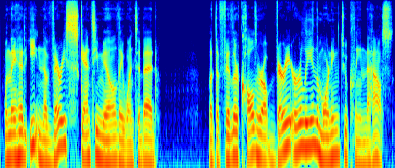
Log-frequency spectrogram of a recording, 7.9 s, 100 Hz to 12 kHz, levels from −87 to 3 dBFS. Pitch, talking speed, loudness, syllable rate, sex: 135 Hz, 205 wpm, -16 LUFS, 5.4 syllables/s, male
